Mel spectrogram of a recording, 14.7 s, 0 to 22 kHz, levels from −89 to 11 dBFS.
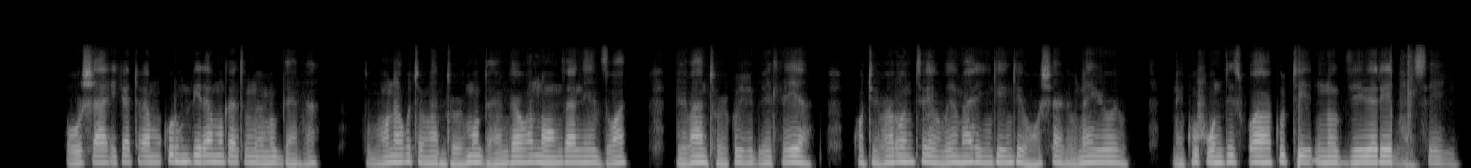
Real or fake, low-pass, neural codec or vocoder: fake; 7.2 kHz; codec, 16 kHz, 0.8 kbps, ZipCodec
